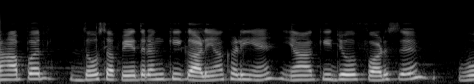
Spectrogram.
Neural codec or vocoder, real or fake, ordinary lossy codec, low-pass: none; real; none; 7.2 kHz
